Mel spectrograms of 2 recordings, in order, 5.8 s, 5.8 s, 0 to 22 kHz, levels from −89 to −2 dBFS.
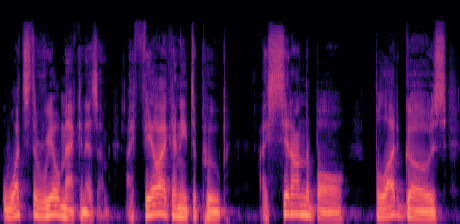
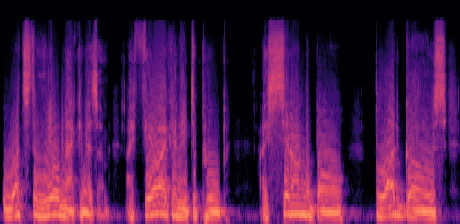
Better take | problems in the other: first | distortion; heavy; 22% of the sound clipped

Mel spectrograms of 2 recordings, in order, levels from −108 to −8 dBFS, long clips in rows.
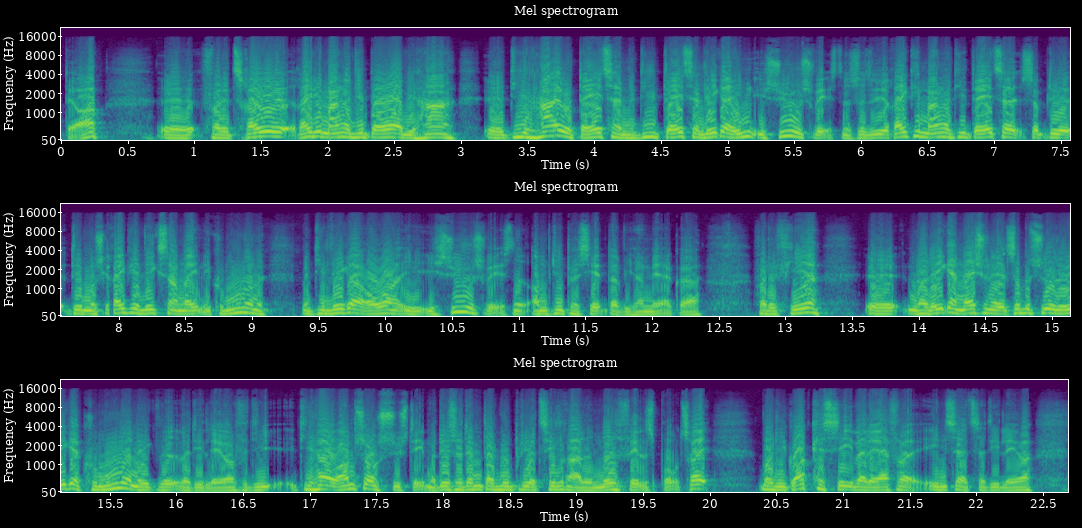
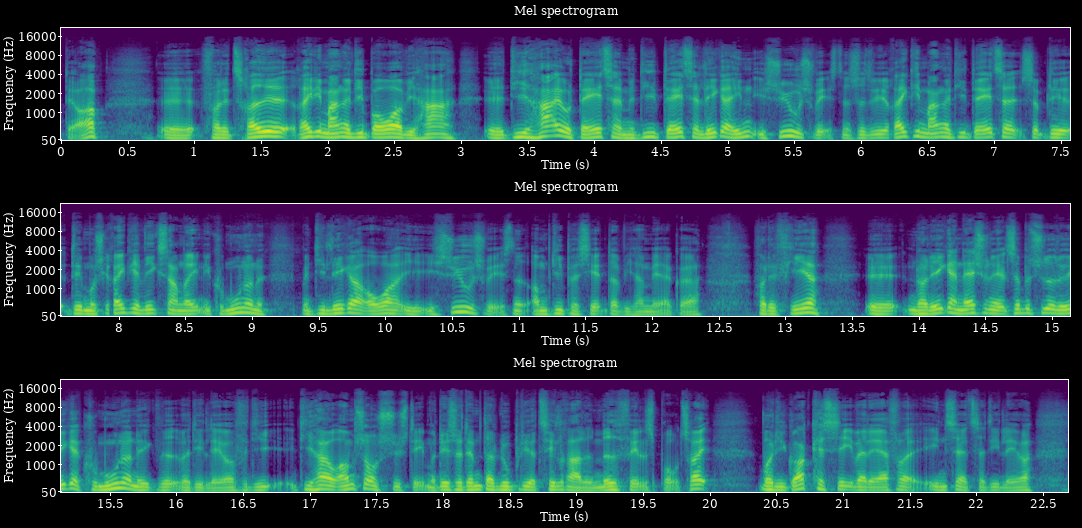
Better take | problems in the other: second | distortion; heavy; 26% of the sound clipped

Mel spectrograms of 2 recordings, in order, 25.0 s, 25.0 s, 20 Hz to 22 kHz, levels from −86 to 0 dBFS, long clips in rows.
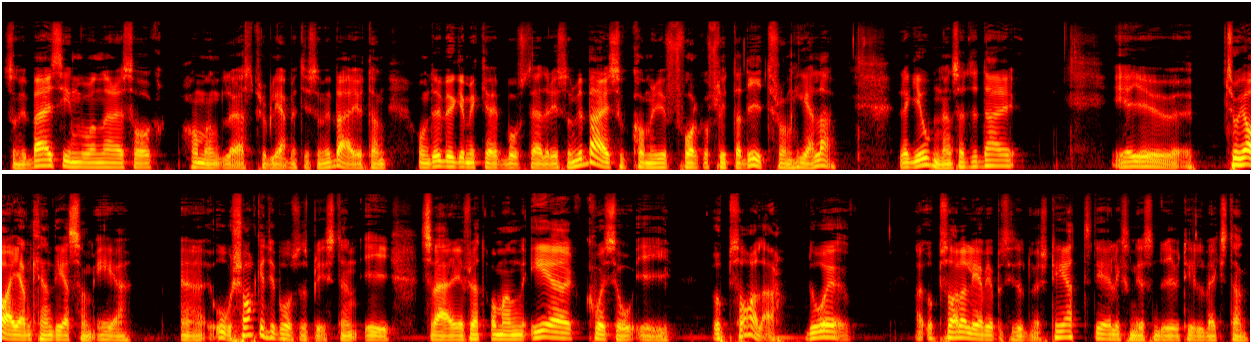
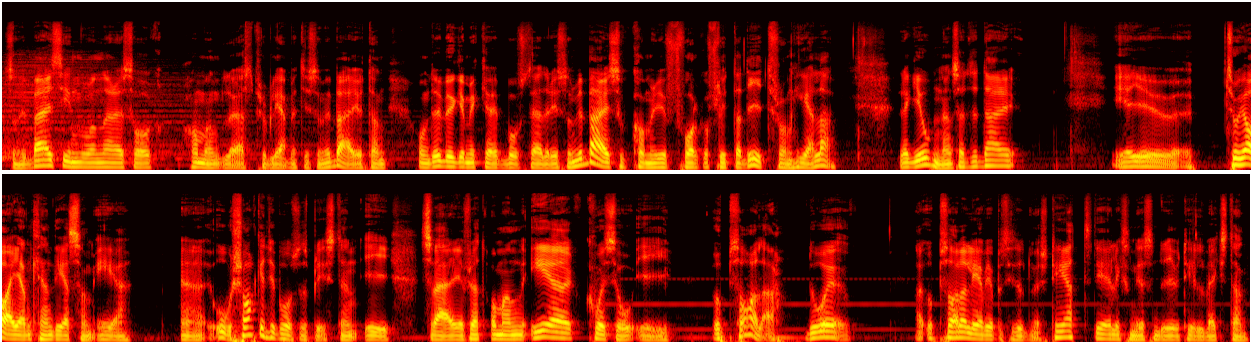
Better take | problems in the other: first | background music; faint; throughout; 25 dB below the speech

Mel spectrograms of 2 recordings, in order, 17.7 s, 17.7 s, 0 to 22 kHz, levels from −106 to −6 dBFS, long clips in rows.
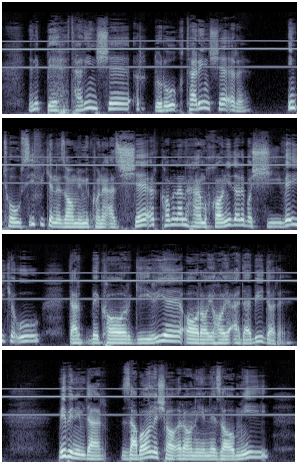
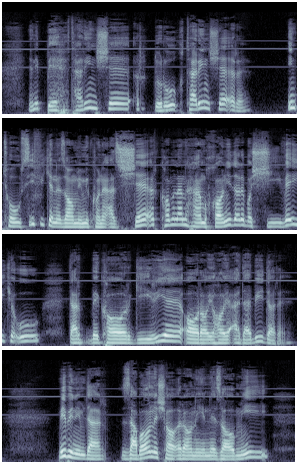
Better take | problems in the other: second | high-pitched whine; loud; throughout; 4 kHz, 10 dB below the speech; faint in the second

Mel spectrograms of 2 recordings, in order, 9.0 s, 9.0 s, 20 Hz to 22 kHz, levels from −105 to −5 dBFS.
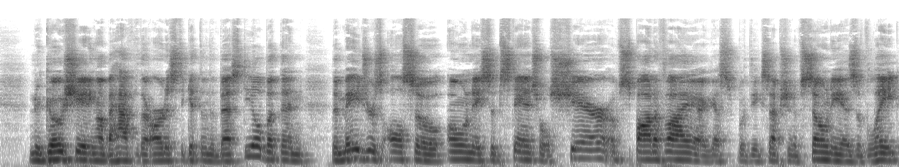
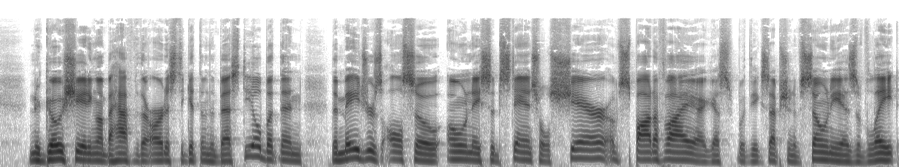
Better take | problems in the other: second | room echo; very slight; dies away in 0.3 s // off-mic speech; somewhat distant

